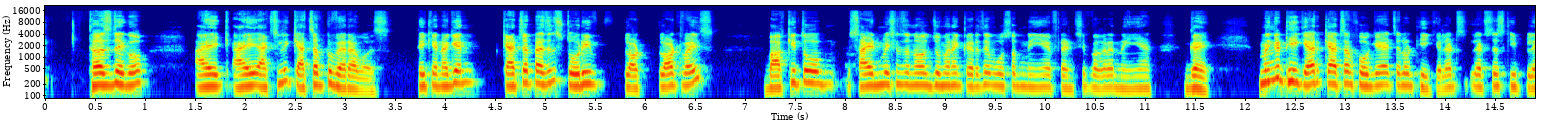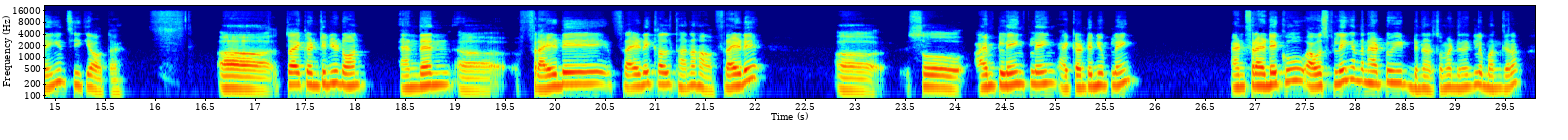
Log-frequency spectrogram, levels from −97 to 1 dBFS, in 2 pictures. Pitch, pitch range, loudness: 185 Hz, 170-205 Hz, -22 LUFS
